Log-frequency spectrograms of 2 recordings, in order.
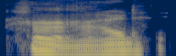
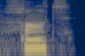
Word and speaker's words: hot: British pronunciation is hot. I'm very hot. So it's not ha, right? It's not rounded. It's kind of just relaxed and flat.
